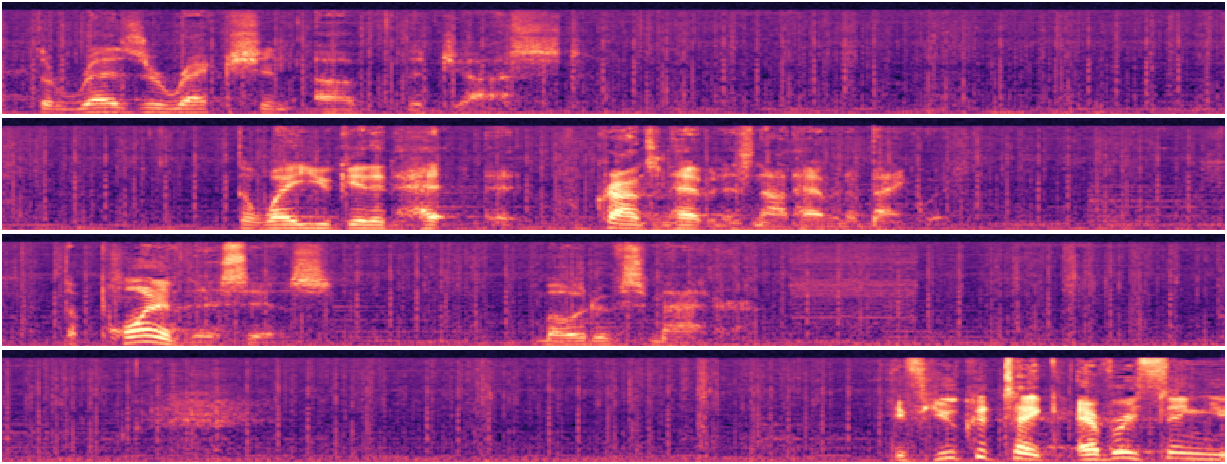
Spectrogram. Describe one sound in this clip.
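A man speaks with animation into a microphone, with long pauses, in a large room.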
